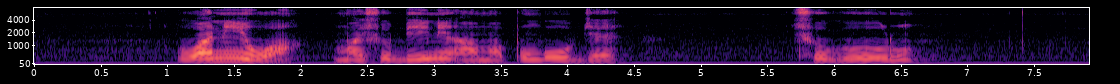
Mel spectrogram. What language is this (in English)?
Venda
